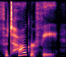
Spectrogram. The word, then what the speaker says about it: photograph: First, focus on word stress. In English, we stress certain syllables. For example, the word photograph and photography have different stress patterns. That's right. Photograph, but photography. The stress moves.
